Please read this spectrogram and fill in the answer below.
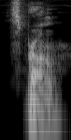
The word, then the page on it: sprung: Australian English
